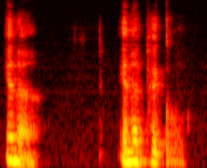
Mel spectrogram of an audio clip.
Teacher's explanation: Pronunciation notes note how in a pickle is not spoken as three distinct words. In natural fluent speech, in a, the first two words sound like one word.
